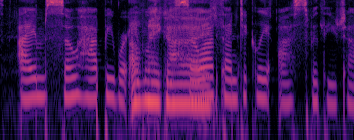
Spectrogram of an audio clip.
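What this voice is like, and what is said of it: Husky voice. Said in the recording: “end the episode in our huskier voices ... my voice is kind of husky right now”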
